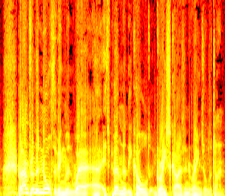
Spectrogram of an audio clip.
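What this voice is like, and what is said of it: Northern English accent. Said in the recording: “me being a Brit, you see, from the north of England, as you can probably tell. Well, I don't know if you can tell by the accent or not.”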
